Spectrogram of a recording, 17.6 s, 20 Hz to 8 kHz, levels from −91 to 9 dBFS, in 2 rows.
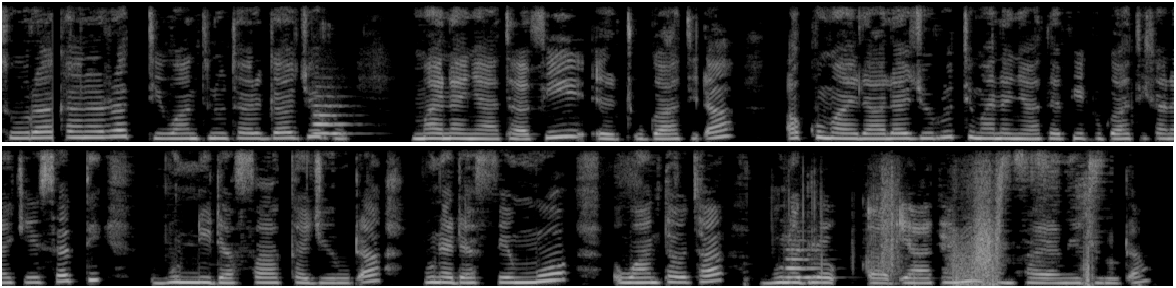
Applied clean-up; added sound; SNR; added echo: none; Wind instrument, woodwind instrument; 4 dB; none.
